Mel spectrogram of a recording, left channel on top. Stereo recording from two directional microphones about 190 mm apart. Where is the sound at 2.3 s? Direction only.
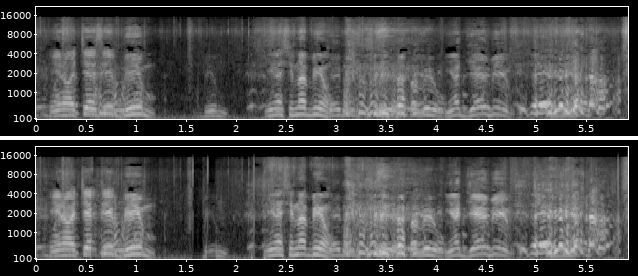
10° right (ahead or behind).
